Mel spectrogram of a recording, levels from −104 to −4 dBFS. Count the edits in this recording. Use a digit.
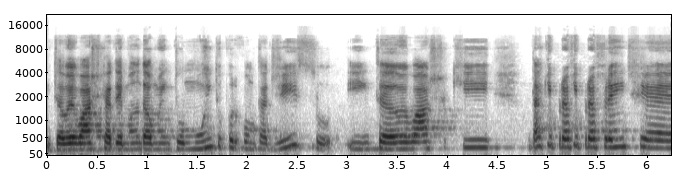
1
